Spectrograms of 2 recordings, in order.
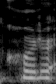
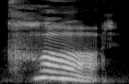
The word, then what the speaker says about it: quart: How to indicate the half hour and the quarter hours. So, the word for quarter is quart.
